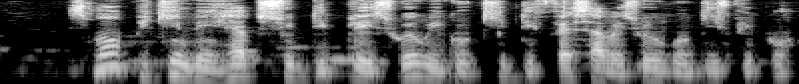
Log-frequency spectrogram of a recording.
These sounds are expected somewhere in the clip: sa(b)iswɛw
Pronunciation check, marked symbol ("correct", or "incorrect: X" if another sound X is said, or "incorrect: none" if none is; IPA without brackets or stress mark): incorrect: v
